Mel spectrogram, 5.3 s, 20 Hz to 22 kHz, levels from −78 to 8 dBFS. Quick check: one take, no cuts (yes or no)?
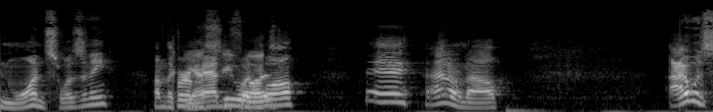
no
